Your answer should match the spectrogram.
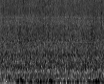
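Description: Fast-flowing flood water of the Ghaggar river rushes loudly and continuously nearby, a dense, steady roar of churning water with no pauses.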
